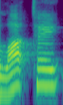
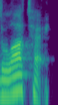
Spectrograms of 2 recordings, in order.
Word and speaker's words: Lotte: I was saying Lot. It is spelled L-O-T-T-E. but it is a latte. It just kind of, you know, sounds like a coffee drink to me.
